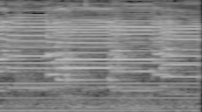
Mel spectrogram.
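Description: Highland bagpipe music: a pipe melody moving from note to note over a steady drone.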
